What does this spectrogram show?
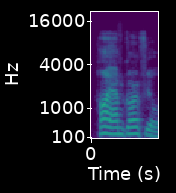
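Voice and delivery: just a normal, everyday talking voice. Mocking an actor's voice role: Chris Pratt's Garfield voice. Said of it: "Chris Pratt, do your Garfield voice".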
